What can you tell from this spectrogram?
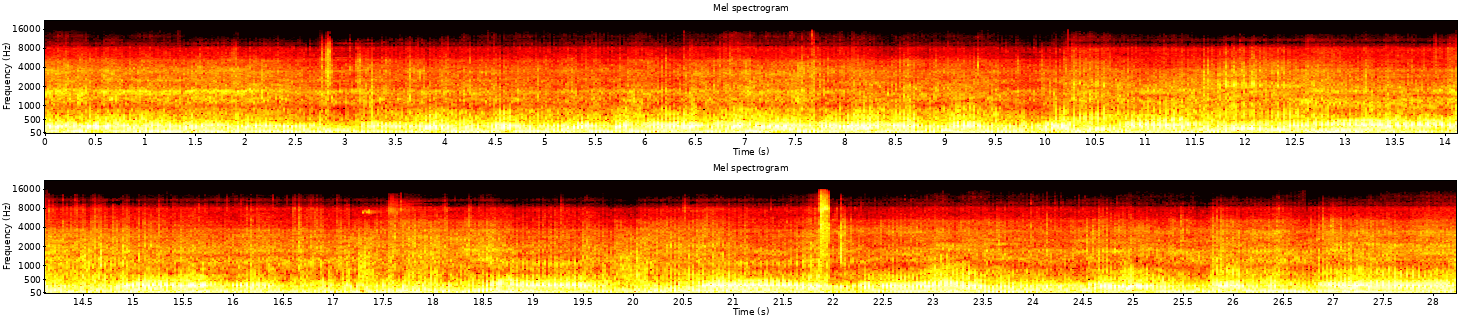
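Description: Four-stroke Husqvarna dirt bike engine running hard, its revs swelling and easing every second or two on rough singletrack, with rattle from the bike over the terrain. A single sharp tick stands out late on.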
